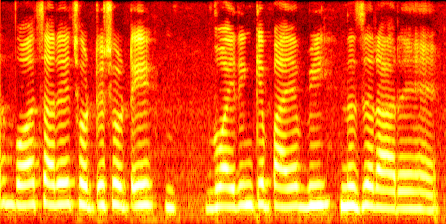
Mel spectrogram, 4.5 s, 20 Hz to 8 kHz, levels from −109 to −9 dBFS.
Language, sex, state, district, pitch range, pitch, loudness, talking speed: Hindi, female, Jharkhand, Deoghar, 250-275 Hz, 270 Hz, -13 LUFS, 150 wpm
